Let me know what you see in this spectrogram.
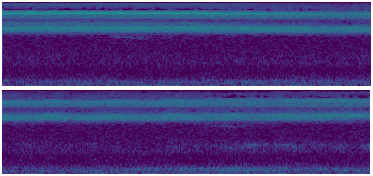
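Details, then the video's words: Continuous high-pitched cicada buzzing in a Florida forest-edge setting during summer, unvarying in rhythm, with a faint chirp late on and persistent low-frequency rumble of wind or distant vehicles. "CICADA SOUNDS"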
